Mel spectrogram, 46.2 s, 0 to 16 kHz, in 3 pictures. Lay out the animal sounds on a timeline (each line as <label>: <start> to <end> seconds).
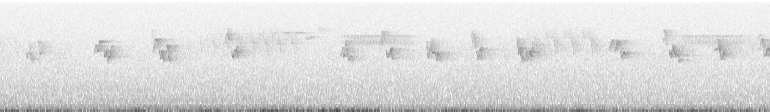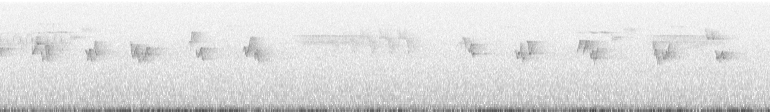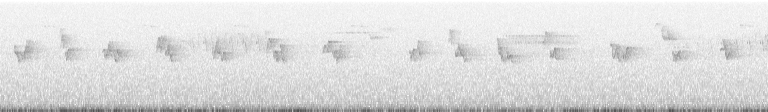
Red-eyed Vireo (Vireo olivaceus): 0.4 to 20.6 seconds
Ovenbird (Seiurus aurocapilla): 3.8 to 5.9 seconds
Black-throated Green Warbler (Setophaga virens): 5.6 to 6.6 seconds
Pine Warbler (Setophaga pinus): 6.8 to 8.4 seconds
Ovenbird (Seiurus aurocapilla): 10.6 to 12.1 seconds
Pine Warbler (Setophaga pinus): 13.6 to 14.9 seconds
Ovenbird (Seiurus aurocapilla): 15.3 to 17.0 seconds
Black-throated Green Warbler (Setophaga virens): 16.0 to 17.2 seconds
Pine Warbler (Setophaga pinus): 21.4 to 22.7 seconds
Ovenbird (Seiurus aurocapilla): 22.3 to 23.7 seconds
Red-eyed Vireo (Vireo olivaceus): 24.5 to 45.7 seconds
Black-throated Green Warbler (Setophaga virens): 26.9 to 28.2 seconds
Pine Warbler (Setophaga pinus): 28.4 to 29.9 seconds
Ovenbird (Seiurus aurocapilla): 34.4 to 36.3 seconds
Black-throated Green Warbler (Setophaga virens): 37.5 to 38.7 seconds
Pine Warbler (Setophaga pinus): 40.9 to 42.3 seconds
Ovenbird (Seiurus aurocapilla): 45.0 to 46.2 seconds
